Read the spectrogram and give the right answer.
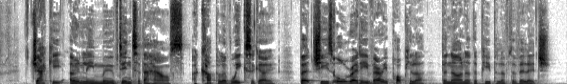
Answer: Among. Very good.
